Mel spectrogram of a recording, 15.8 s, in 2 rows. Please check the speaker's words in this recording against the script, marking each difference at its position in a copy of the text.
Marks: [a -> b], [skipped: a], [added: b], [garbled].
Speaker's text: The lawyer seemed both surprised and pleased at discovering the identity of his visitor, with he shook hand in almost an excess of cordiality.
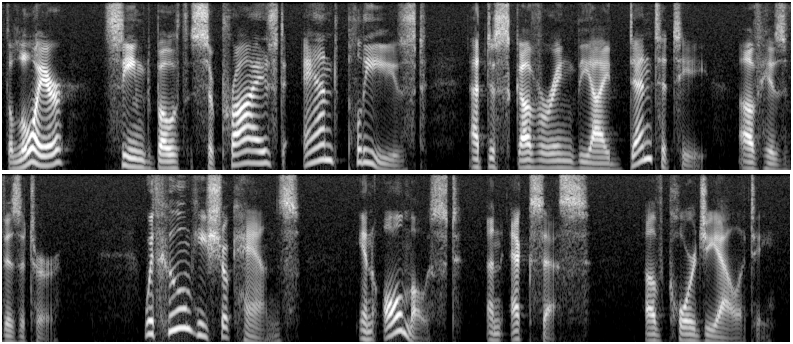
The lawyer seemed both surprised and pleased at discovering the identity of his visitor, with [added: whom] he shook [hand -> hands] in almost an excess of cordiality.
